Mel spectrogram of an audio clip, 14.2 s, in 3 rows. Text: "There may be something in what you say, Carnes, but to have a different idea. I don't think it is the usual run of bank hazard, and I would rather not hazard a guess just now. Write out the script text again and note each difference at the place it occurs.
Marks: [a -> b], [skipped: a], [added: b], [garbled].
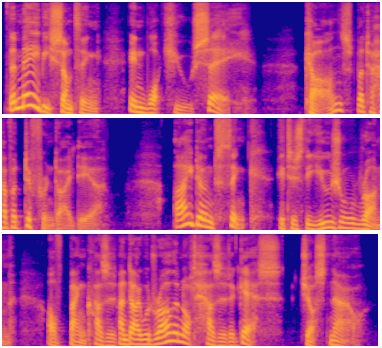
"There may be something in what you say, Carnes, but to have a different idea. I don't think it is the usual run of bank hazard, and I would rather not hazard a guess just now.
